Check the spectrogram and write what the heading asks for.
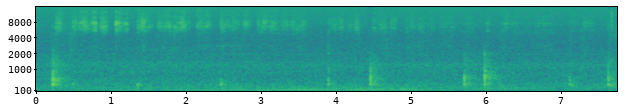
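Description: Marker pen writing on a whiteboard: faint scratchy strokes and light ticks as words are written out, over a low steady hum.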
